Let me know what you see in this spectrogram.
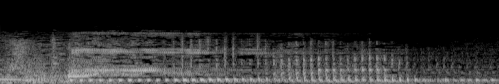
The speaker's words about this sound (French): j'aimerais savoir d'où te vient cette envie de faire un créneau avec ce mastodonte de 33 tonnes alors que tu as toute la place là-bas, là.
